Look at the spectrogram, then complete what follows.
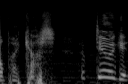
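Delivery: teary-eyed excitement. Voicing a character who just solved a puzzle, crying with amazed joy. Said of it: "tears form in his eyes ... he's just like".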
